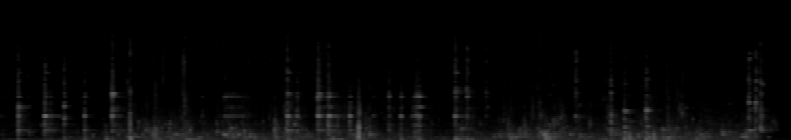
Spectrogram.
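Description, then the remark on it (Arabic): Dishes being washed by a child under a steady stream of running water while the children tidy the house, with frequent clinks and knocks of plates and utensils throughout, fairly loud, no voices. “الأطفال يرتبون البيت، واحد ينظف الأرض وواحد يغسل الصحون.”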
